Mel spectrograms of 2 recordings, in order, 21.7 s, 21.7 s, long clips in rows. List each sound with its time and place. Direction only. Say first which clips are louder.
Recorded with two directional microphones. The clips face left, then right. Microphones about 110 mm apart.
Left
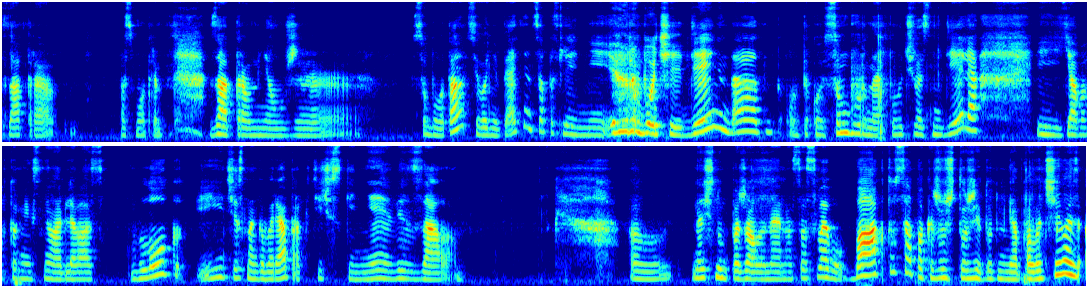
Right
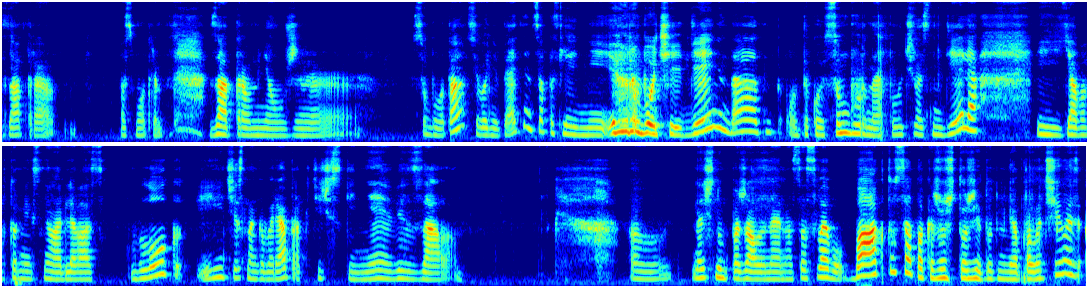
0.0 s speech: right 2 dB; 15° right (ahead or behind)
6.7 s speech: right 4 dB; 10° right (ahead or behind)
7.7 s speech: right 7 dB; 25° right (ahead or behind)
13.1 s speech: even; 5° right (ahead or behind); by 20.6 s 40° right (ahead or behind)
20.6 s speech: right 2 dB; 10° right (ahead or behind)
21.3 s speech: left 6 dB; 25° left (ahead or behind)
